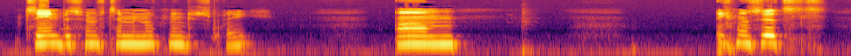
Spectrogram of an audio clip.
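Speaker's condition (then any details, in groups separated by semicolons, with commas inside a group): Spasticity from birth; multiple sclerosis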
